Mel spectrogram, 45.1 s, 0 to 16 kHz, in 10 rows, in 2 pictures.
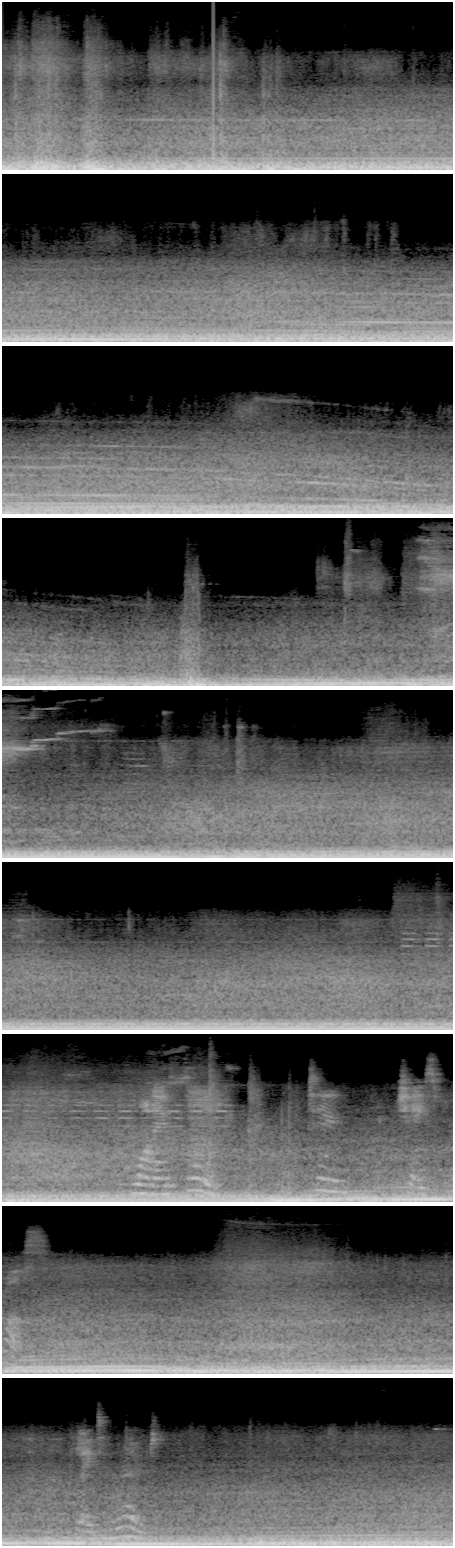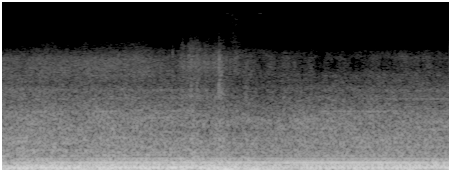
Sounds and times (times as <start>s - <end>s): Bus: 0.0s - 45.0s
Speech: 28.4s - 29.4s, 30.1s - 32.0s, 36.8s - 37.7s.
